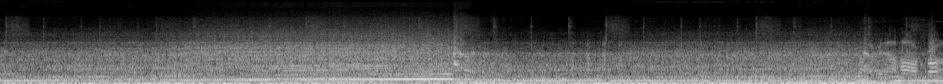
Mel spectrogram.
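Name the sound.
turbocharged 430bhp Renault Clio engine on circuit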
